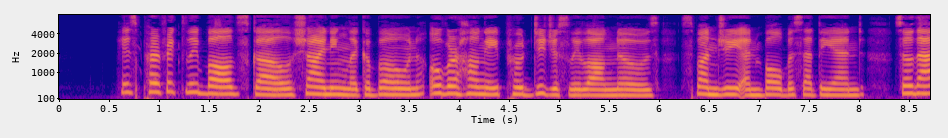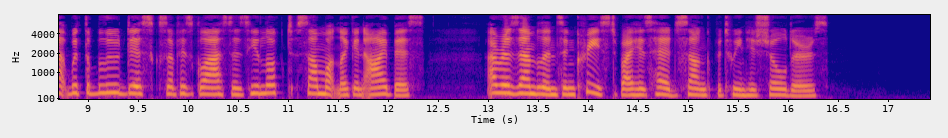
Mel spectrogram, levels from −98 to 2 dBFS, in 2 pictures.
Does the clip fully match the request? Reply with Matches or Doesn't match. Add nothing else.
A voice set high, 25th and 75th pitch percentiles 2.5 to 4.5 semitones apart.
Matches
